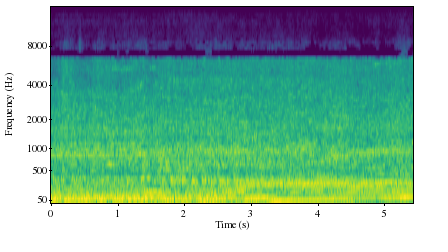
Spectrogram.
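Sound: truck engine idling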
